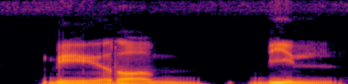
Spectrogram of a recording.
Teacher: baca tebal kemudian ada huruf ba yang bertasdid kita tekan huruf ba ini sebelum kita bunyikan harakatnya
